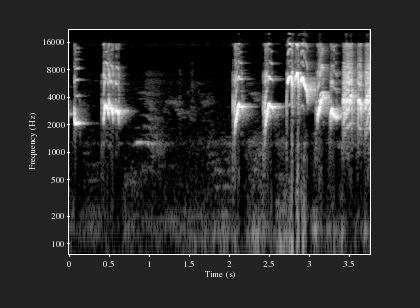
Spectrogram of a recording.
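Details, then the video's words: Caged green leafbird singing loud, clear whistled notes, bright slurred phrases at first, then a pause before a rapid burst of tumbling, varied chirps and whistles, played to provoke a young bird into singing. "CUCAK IJO GACOR INI SPONTAN MEMANCING EMOSI CUCAK IJO BAHAN TROTOL AGAR GACOR"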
